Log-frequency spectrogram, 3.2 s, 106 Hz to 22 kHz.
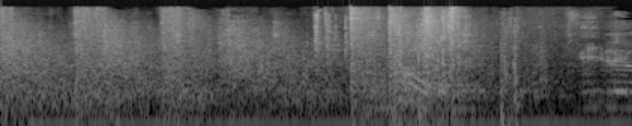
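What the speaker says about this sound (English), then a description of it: "Do me a favor and shoot that guy on the ground." Gunfire from the video game Mafia 3, a dense fusillade of repeated shots crackling fairly close through the whole stretch, loud and steady with no talking over it.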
